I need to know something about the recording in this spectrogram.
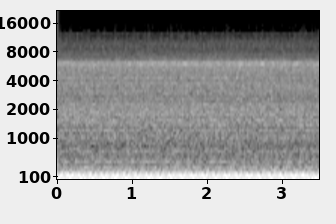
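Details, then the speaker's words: LT1 V8 Trans Am at idle: fast, fairly even idle with a faint recurring stumble; misfire, running on seven cylinders, caused by a bad fuel injector found with a stethoscope. "but the stock it should have been smooth not this sound so that's a misfire right there"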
